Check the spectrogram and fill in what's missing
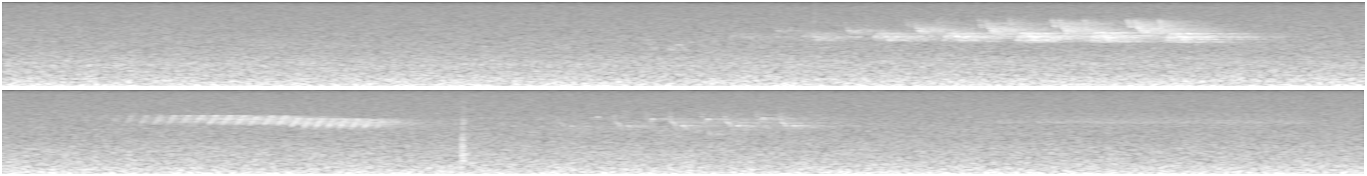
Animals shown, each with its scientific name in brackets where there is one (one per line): Ovenbird (Seiurus aurocapilla)
Pine Warbler (Setophaga pinus)
Dark-eyed Junco (Junco hyemalis)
